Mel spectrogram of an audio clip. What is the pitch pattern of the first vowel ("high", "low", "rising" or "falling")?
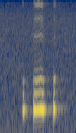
high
